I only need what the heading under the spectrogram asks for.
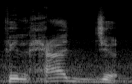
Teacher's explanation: مطلق کی علامت ہے، یہاں پر وقف کر سکتے ہیں، اور وقف کی صورت میں اس جیم میں قلقلہ ہوگا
